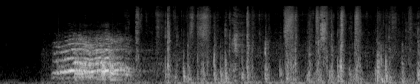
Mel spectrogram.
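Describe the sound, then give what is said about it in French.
A horse gives a loud, quavering whinny lasting about a second, followed by a steady run of sharp hoof clops on a hard surface that continue to the end. “Il m'a prié de tenir son cheval.”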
